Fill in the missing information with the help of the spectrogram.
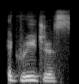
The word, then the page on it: egregious: Indian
